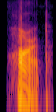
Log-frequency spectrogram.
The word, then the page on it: harp: American English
